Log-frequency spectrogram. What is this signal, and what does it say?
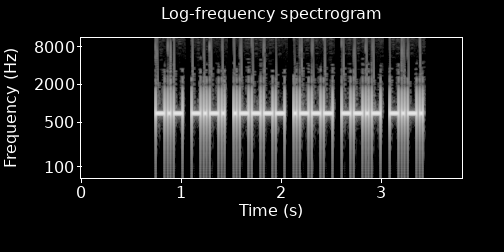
Morse code, heard as a keyed tone, about 40 wpm, 700 Hz. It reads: KC1JQC
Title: USA Call Signs 40wpm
